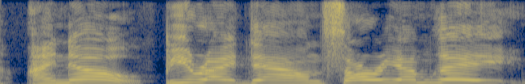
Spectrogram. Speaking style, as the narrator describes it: Greg shouted back

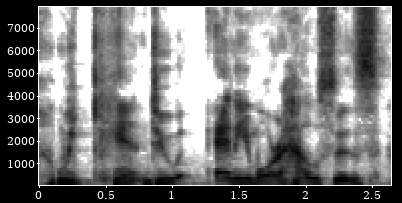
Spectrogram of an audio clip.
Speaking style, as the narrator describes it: Lee exclaimed weakly

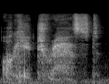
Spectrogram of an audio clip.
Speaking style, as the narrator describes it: I whispered

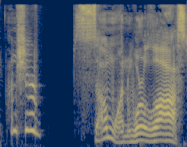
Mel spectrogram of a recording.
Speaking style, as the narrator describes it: she repeated miserably

